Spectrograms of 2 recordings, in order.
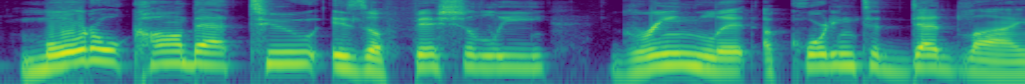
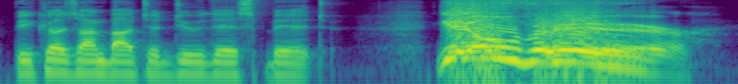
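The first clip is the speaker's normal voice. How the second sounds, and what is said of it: Deep gravelly character voice. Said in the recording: “why did you just switch over to a deep voice?”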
